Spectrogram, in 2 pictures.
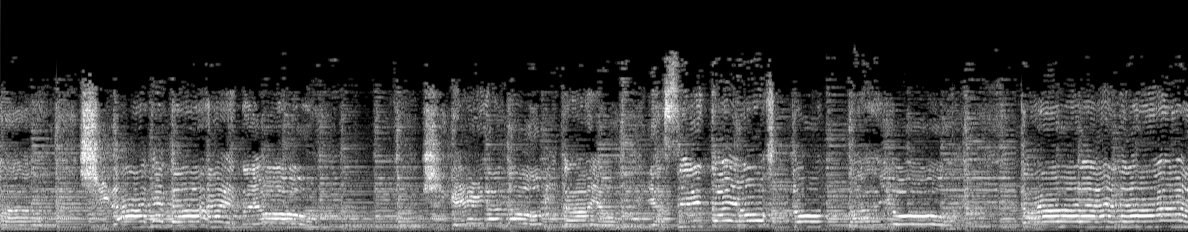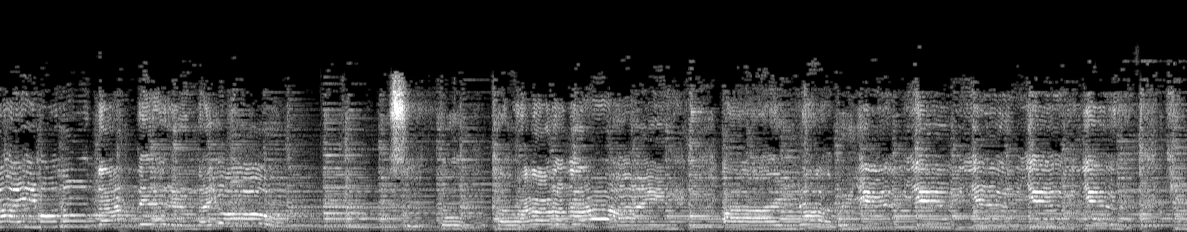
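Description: A man singing a song live, accompanying himself by strumming an acoustic guitar.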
